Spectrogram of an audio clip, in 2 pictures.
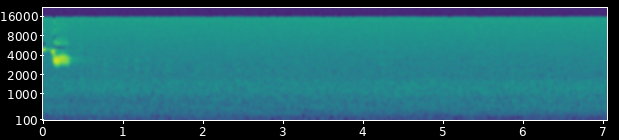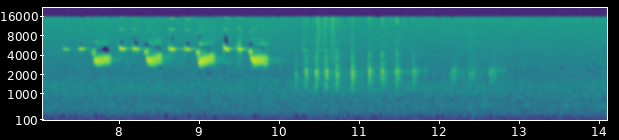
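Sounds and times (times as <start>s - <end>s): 
great tit Parus major singing high-low phrases: 0.0s - 0.4s, 7.3s - 12.8s.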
